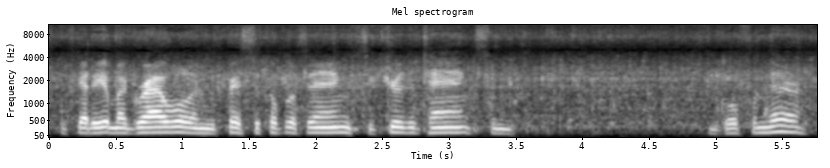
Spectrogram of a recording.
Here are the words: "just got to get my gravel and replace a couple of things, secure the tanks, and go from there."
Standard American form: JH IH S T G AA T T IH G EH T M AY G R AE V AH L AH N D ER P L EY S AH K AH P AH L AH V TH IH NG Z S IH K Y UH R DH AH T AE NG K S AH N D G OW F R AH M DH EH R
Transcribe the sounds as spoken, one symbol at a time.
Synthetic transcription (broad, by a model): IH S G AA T T IH G EH T M AY G R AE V L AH N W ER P EY S AH K AH P L AH V TH IH NG Z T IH K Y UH R DH AH T AE NG K S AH N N G OW F R AH M DH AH R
